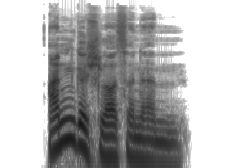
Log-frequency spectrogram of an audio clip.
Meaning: strong dative masculine/neuter singular of angeschlossen
- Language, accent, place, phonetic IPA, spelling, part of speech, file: German, Germany, Berlin, [ˈanɡəˌʃlɔsənəm], angeschlossenem, adjective, De-angeschlossenem.ogg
